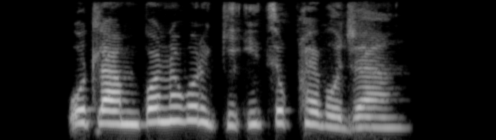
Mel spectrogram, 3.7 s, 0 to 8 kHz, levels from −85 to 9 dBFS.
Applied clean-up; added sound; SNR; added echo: neural mask model Resemble Enhance denoiser.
